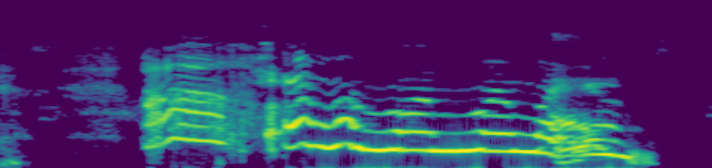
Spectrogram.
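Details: A young pet dog howls in a small room as it learns to howl, one sustained wavering note that slowly lowers and fades after about three seconds.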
